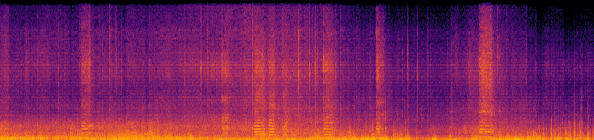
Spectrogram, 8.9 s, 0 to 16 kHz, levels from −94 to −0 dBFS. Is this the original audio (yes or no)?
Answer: no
